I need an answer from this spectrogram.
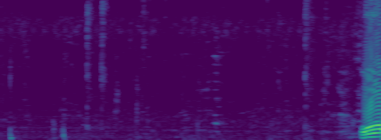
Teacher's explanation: ओ का जो उच्चारण स्थान होता है कंठ ओष्ठ। ये दोनों मिलके जो है ओ का उच्चारण करते हैं।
